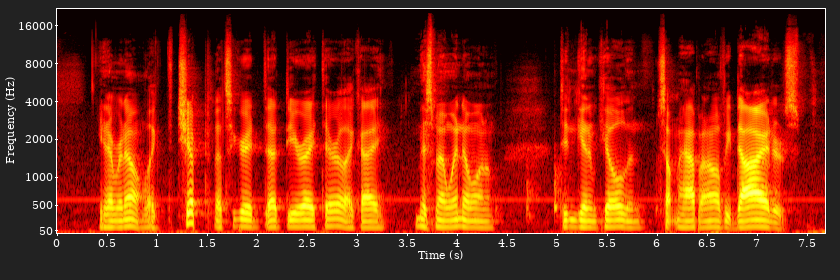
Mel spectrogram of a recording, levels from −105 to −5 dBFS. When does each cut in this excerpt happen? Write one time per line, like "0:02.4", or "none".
0:03.4

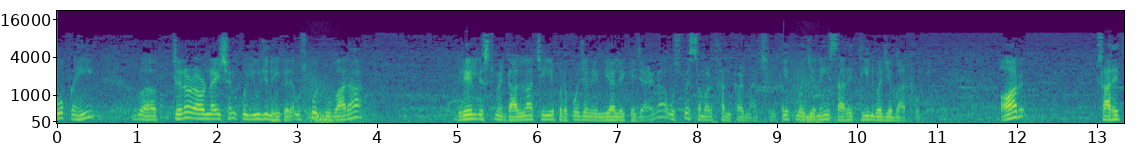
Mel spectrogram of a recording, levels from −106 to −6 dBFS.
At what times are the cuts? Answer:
0:02.9
0:09.1

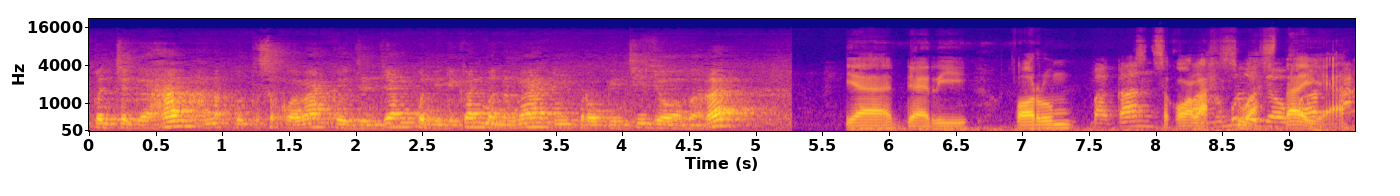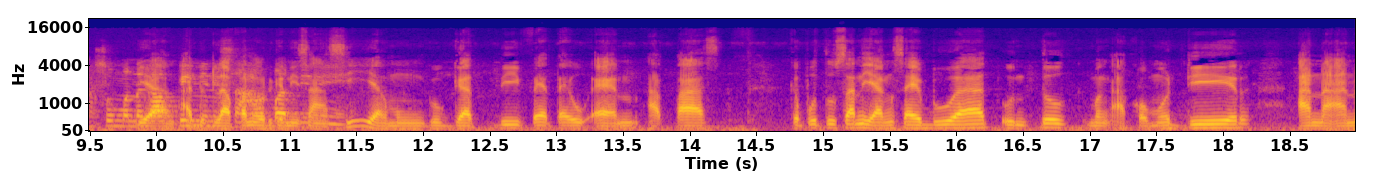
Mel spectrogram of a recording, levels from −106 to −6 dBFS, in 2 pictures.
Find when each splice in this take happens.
0:05.6

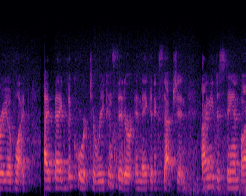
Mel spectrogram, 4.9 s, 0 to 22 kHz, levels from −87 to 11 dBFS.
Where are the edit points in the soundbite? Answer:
0:04.0

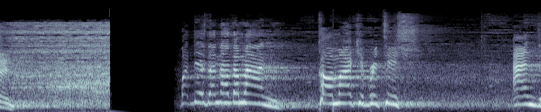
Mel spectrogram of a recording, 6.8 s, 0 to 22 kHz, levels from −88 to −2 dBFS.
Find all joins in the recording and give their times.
0:01.4

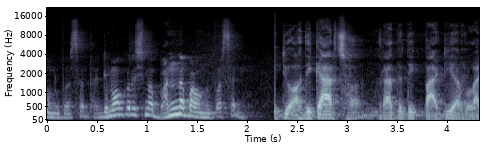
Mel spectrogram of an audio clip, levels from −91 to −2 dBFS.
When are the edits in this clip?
0:02.2

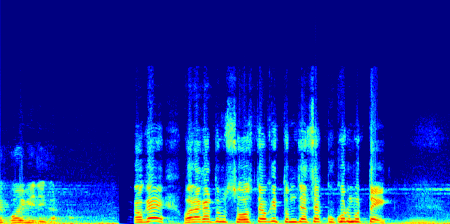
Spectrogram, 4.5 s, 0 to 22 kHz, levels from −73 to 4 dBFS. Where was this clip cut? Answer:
0:01.3

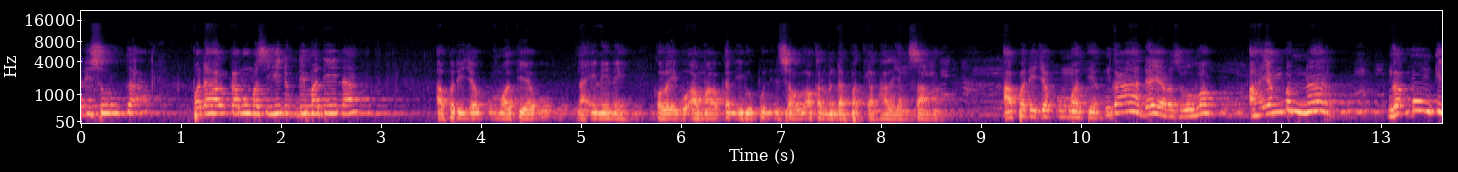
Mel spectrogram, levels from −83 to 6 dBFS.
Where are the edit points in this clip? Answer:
none

